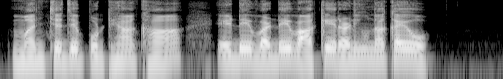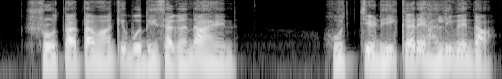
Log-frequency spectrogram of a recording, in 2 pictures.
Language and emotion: Sindhi, angry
